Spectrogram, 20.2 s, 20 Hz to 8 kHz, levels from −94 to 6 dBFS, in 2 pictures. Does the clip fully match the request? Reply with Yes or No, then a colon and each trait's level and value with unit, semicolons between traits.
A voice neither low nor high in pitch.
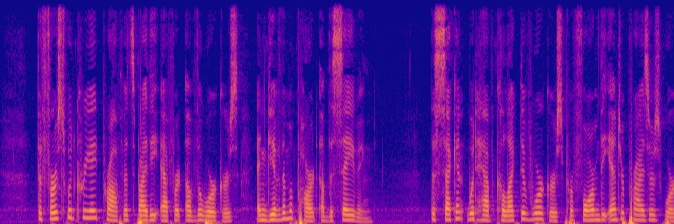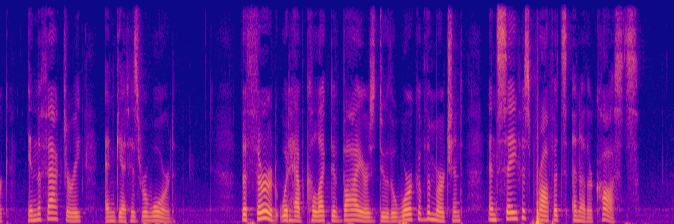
Yes: medium, 175 Hz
